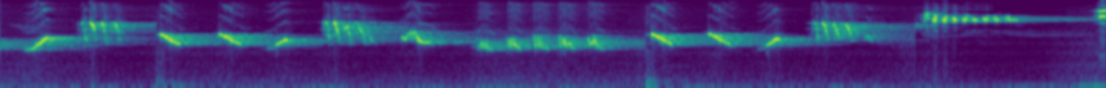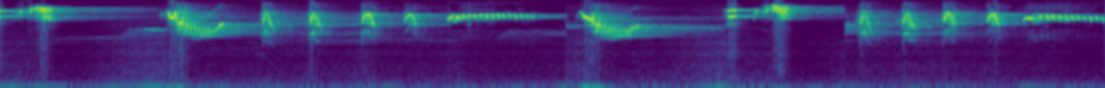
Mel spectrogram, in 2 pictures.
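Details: Long-tailed shrike song played to teach caged birds: quick descending chirp series repeated several times, rising to high thin whistled notes and fast buzzy trilled bursts near the end, with a faint low thump or two.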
